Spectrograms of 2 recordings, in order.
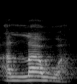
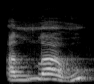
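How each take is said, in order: First: The word ends with a 'wa' sound. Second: The word ends with a 'u' sound. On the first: The speaker calls it wrong. "on dit pas Allahwa" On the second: The speaker calls it right. "on dit Allahu akbar"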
